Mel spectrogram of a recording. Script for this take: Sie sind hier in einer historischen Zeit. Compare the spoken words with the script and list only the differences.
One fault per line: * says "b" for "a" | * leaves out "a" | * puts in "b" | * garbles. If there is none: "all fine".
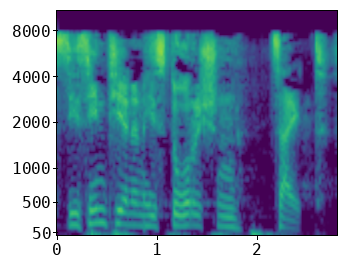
all fine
